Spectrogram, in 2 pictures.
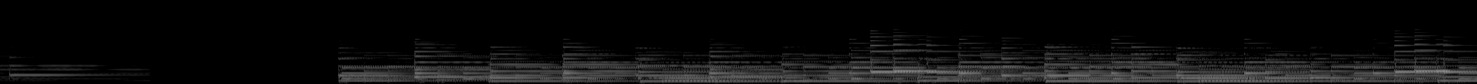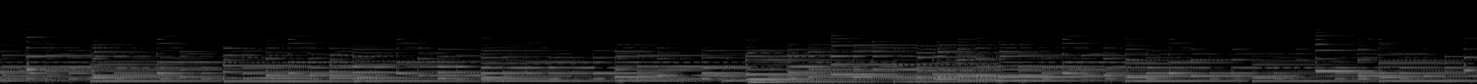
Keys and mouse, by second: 6.6 middle click, 8.3 click, 10.0 click, 10.8 middle click, 11.5 click, 12.1 middle click, 13.0 click, 13.7 middle click, 15.5 click, 16.2 middle click, 17.9 click, 18.6 middle click, 19.3 click, 20.6 middle click, 21.8 click, 23.9 middle click, 26.5 click.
